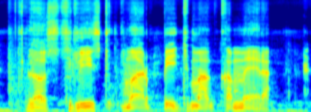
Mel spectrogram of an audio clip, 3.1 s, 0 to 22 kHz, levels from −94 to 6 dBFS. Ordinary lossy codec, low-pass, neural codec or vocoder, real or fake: none; none; codec, 44.1 kHz, 7.8 kbps, Pupu-Codec; fake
